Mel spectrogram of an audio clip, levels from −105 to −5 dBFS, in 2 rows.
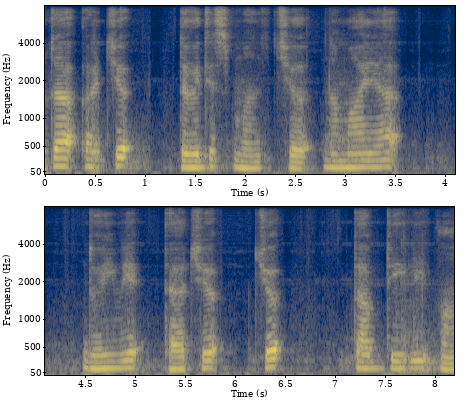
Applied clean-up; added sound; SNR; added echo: neural separator model SepFormer DNS4.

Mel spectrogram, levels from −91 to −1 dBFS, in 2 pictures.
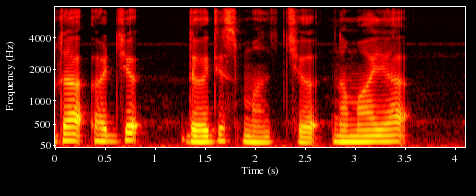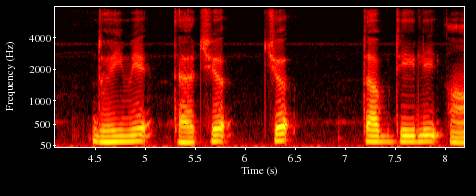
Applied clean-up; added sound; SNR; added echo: none; none; none; none.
